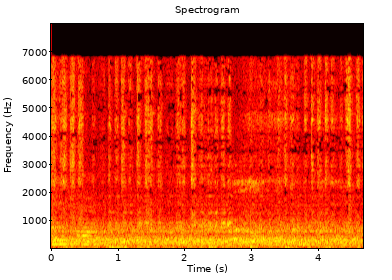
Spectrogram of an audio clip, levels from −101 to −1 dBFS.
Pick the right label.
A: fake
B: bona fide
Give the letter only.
B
